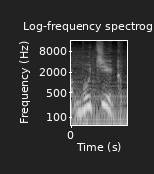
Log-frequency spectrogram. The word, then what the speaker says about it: бутик: На «и», а бутик производный, заимствованный из французского, ударение на последний слог «и» во всех формах этого слова.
